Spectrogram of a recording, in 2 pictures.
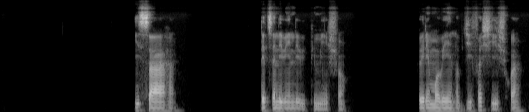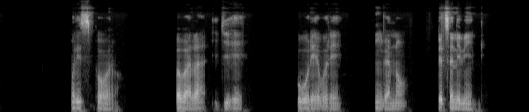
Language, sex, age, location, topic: Kinyarwanda, female, 18-24, Kigali, health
